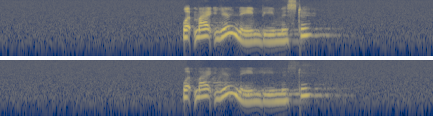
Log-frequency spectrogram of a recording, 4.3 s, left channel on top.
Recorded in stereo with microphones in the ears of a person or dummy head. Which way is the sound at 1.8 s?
60° left (ahead or behind).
